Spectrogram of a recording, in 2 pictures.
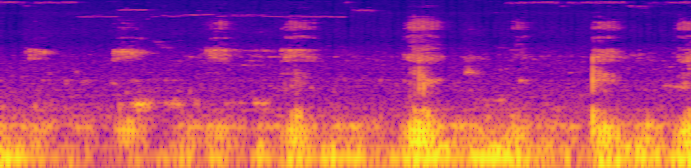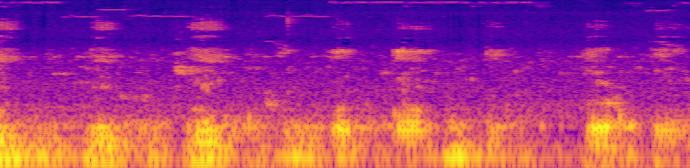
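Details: A domestic cat lying in bed purrs, a steady low rumble swelling and easing with each breath.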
